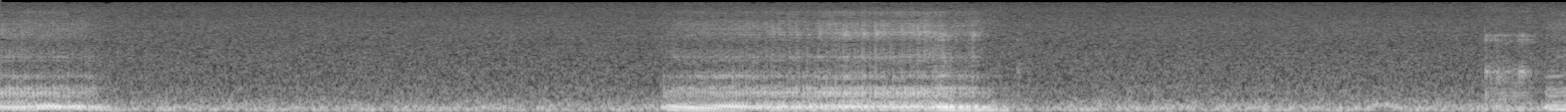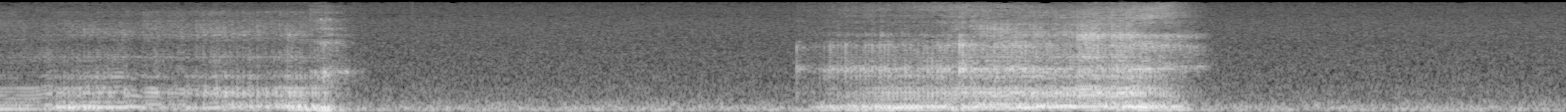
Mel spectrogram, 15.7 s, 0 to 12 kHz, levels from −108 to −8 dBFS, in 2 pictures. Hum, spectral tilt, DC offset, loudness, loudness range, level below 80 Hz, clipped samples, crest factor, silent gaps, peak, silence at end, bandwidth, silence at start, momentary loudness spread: none; -5.5 dB/octave; under 0.1%; -22 LUFS; 10 LU; -40 dBFS; under 0.1%; 20 dB; none; -4 dBFS; 0 s; 11.5 kHz; 0 s; 20 LU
